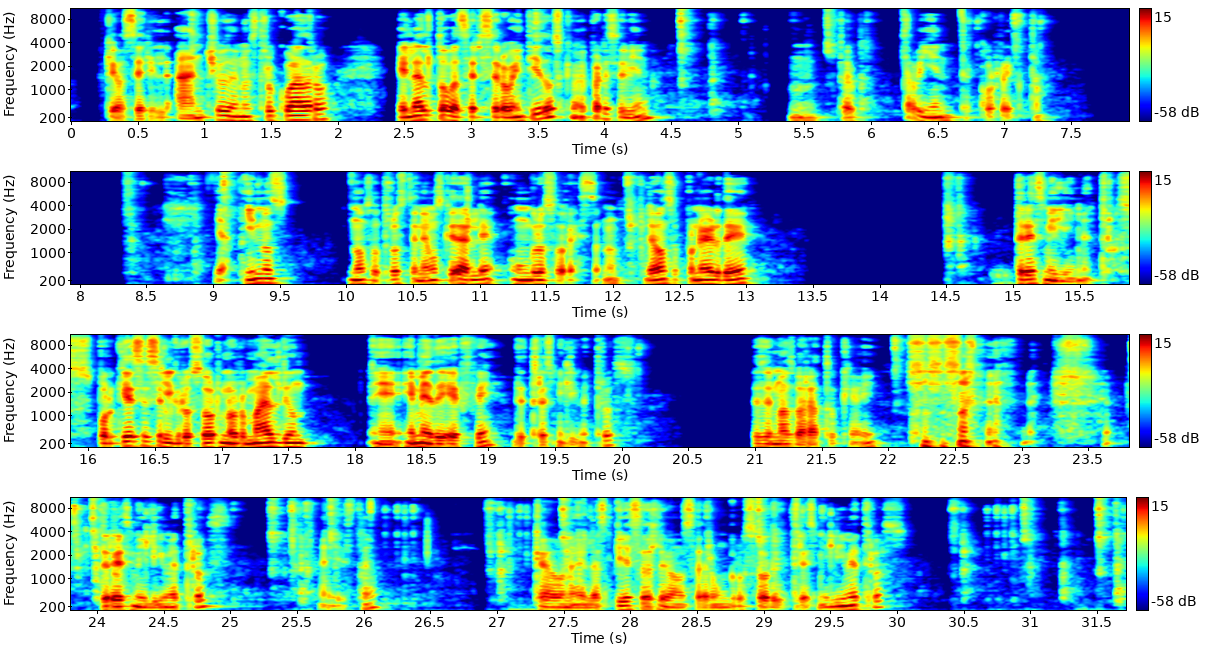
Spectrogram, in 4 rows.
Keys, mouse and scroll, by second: 0.9 Escape, 1.3 click, 3.4 Escape, 3.6 middle click, 3.9 middle click, 4.8 middle click, 5.2-6.7 middle drag, 6.7 click, 7.2 click, 7.7 click, 9.0 space, 9.2 click, 9.4 click, 9.9 middle click, 10.5 middle click, 11.0 middle click, 11.5 middle click, 12.1 p, 12.3 click, 15.1 click, 16.4 click, 18.5 click, 21.1 click, 22.0 Escape, 22.5 click, 23.8 KP_3, 23.9 Return, 24.3 scroll up 2, 24.8 click, 25.3 space, 25.4 Escape, 26.1 click, 26.3 click, 27.0 click, 27.2 click, 27.5 space, 27.7 click, 27.8 click, 28.2 click, 28.5 click, 29.0 space, 29.2 click, 30.4 p, 31.0 shift+middle click, 31.5 space.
